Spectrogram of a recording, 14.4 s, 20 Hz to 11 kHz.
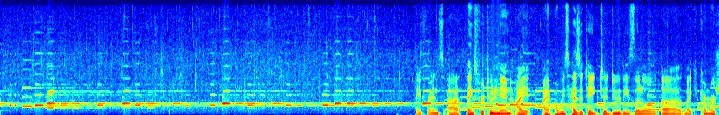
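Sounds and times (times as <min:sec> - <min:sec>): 
steady rain pattering across a surface: 0:00.0 - 0:14.3
sustained wavering whistle-like tones: 0:00.0 - 0:14.3
speech: 0:08.3 - 0:14.3.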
